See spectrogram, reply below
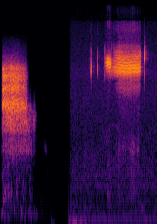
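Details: LeConte's Sparrow, a secretive sparrow of moist-soil grassy wetland margins best heard at night or near sunrise: a very high, thin buzz, then a few faint ticks and a longer, hissing, insect-like buzz lasting almost a second.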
